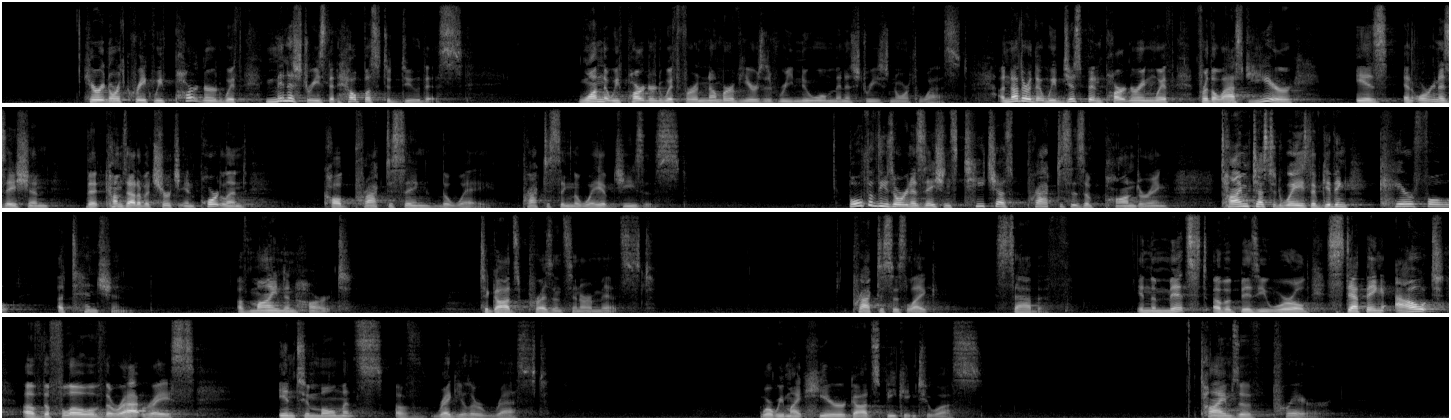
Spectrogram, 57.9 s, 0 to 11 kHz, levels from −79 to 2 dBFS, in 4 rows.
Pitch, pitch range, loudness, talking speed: 150 Hz, 130-180 Hz, -27 LUFS, 125 wpm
